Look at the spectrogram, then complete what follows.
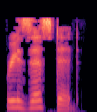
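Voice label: "resisted", British English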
